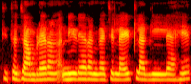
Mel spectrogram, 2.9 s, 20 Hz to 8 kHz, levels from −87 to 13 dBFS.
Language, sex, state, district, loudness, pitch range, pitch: Marathi, female, Maharashtra, Gondia, -17 LUFS, 195-205 Hz, 200 Hz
